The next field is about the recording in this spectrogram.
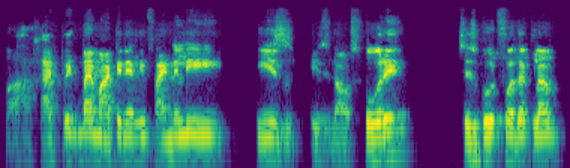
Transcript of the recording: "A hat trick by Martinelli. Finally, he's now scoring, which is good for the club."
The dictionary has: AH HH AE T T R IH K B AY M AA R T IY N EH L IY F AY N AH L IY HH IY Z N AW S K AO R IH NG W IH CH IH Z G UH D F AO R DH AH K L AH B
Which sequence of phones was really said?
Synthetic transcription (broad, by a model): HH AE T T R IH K B AY M AA R T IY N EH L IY F AY N AH L IY HH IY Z N AW S K AO R IH NG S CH IH Z G UH D F AO R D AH K L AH B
